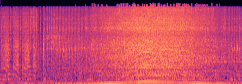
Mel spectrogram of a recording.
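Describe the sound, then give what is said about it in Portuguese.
A car engine revs up on a safari drive in the savanna, its pitch rising and then falling as it accelerates, loud and steady with no talking over it. “Agora entrando aqui dentro do carro.”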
